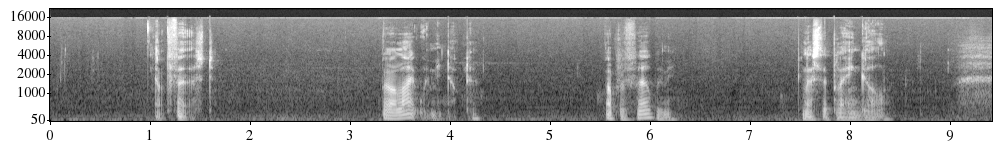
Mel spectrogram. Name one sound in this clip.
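A middle-aged man speaks slowly and calmly, close by.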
